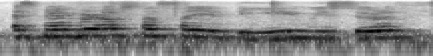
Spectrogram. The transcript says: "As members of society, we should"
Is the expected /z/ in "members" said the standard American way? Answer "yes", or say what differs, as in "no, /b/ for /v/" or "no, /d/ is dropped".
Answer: no, /z/ is dropped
